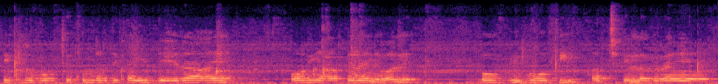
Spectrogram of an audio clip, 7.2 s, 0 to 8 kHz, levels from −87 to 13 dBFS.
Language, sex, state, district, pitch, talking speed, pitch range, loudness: Hindi, female, Rajasthan, Jaipur, 190 Hz, 175 wpm, 175-195 Hz, -13 LUFS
